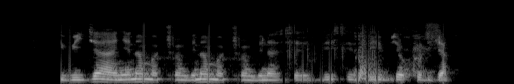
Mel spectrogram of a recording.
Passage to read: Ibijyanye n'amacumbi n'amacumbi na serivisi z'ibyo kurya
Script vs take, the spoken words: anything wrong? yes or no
no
